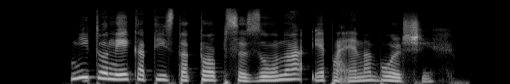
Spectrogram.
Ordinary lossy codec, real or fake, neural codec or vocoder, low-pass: none; fake; codec, 32 kHz, 1.9 kbps, SNAC; 14.4 kHz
